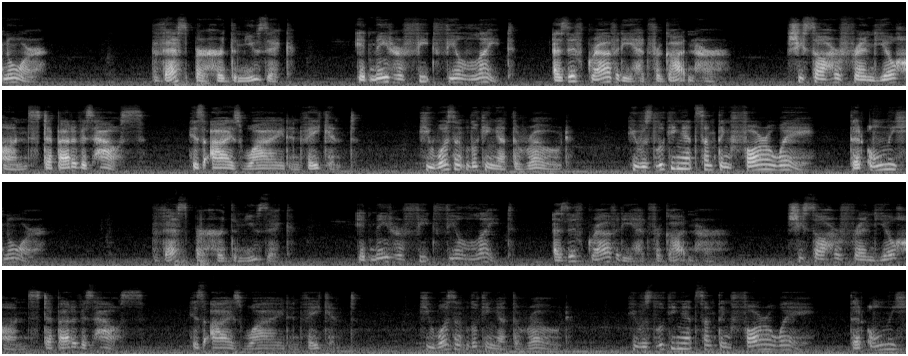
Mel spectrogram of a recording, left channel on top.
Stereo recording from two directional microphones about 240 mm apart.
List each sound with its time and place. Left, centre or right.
0.0 s speech: left
1.5 s a sound: left
1.9 s speech: left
